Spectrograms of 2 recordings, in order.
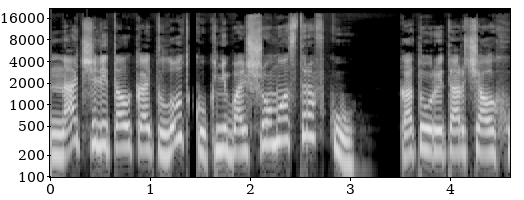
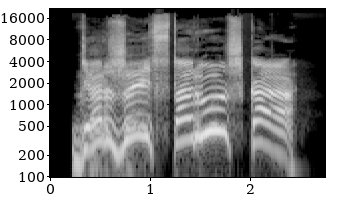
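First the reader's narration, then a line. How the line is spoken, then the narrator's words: Shouting. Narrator (Russian): кричали они ведьме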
